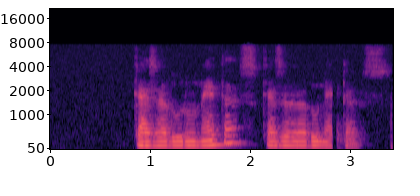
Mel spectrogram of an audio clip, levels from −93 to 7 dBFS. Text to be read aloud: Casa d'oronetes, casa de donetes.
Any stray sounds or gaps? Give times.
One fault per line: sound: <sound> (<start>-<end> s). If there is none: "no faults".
sound: dropout (2.8-2.9 s)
